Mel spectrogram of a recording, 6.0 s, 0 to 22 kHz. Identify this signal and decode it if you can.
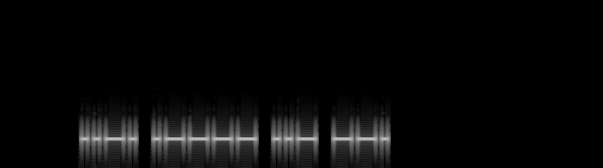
Morse code, heard as a keyed tone, about 20 wpm, 700 Hz. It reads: F1UG
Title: DXCC-100 Call Signs - 4 Characters - Repeated 3x - 20wpm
